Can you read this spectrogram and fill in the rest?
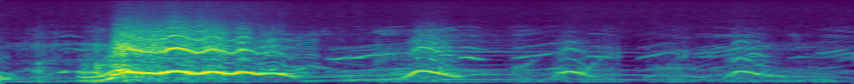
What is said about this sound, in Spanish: Los animales ya no se escondían para protestar. Chillaban, ladraban, berreaban a plena luz del día junto al roble del patio.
